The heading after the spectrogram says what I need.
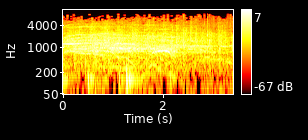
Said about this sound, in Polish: Brawa i to gorące, armia dzieci!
